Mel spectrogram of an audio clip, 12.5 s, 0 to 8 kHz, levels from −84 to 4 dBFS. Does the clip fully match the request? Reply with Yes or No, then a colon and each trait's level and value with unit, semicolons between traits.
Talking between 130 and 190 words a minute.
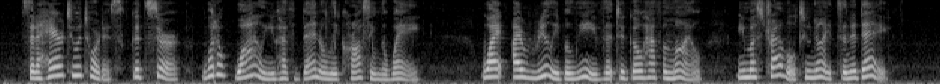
Yes: average, 170 wpm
